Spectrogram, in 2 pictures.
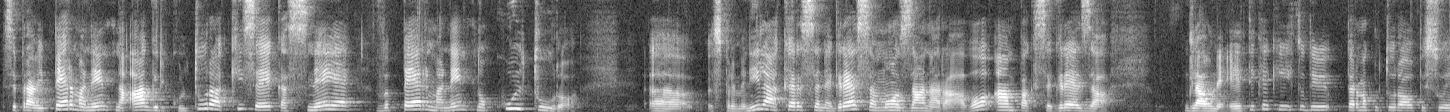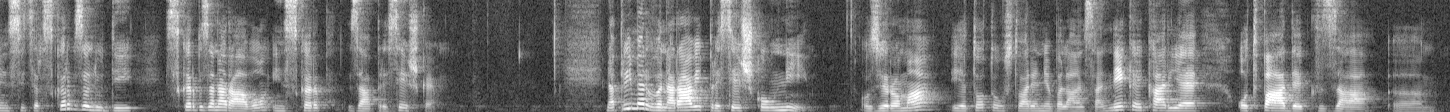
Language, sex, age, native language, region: Slovenian, female, 30-49, Slovenian, Primorsko-notranjska region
